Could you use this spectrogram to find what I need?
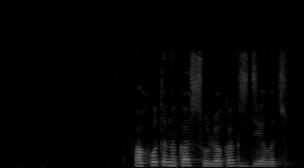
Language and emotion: Russian, neutral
